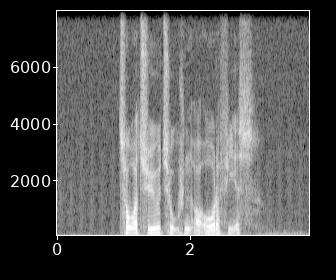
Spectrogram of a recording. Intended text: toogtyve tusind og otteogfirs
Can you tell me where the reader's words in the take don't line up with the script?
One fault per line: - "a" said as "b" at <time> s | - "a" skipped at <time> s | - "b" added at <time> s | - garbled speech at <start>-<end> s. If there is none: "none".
none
